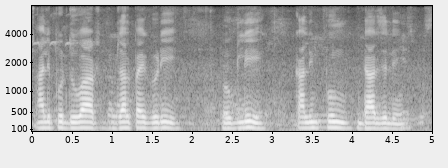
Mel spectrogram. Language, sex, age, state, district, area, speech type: Nepali, male, 18-30, West Bengal, Alipurduar, urban, spontaneous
